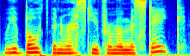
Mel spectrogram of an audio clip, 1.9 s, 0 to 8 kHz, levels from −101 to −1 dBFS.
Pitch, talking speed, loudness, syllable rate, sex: 195 Hz, 250 wpm, -16 LUFS, 6.1 syllables/s, female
